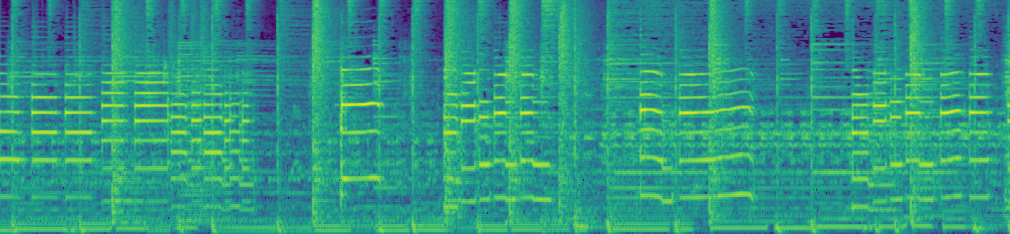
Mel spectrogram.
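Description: Instrumental blues: an electric guitar plays lead lines with bent notes over a bass line and a steady drum beat.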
